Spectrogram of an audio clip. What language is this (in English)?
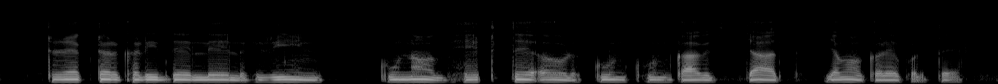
Maithili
